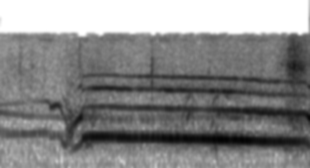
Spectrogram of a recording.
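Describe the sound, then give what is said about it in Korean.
A wolf howls at night in the woods: one long, loud, tonal wail that dips briefly early on, then holds a steady pitch to the end. “그때 그들을 두렵게 하는 늑대 울음소리가 들려옵니다.”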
